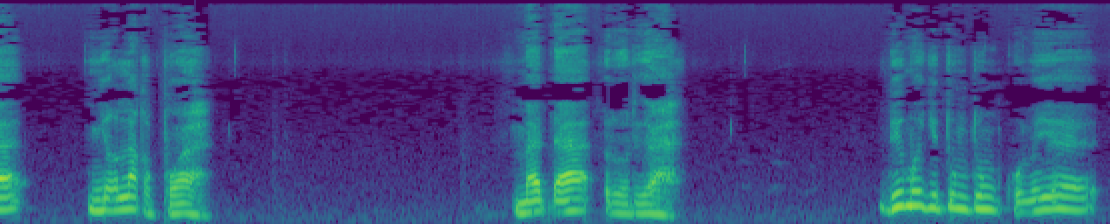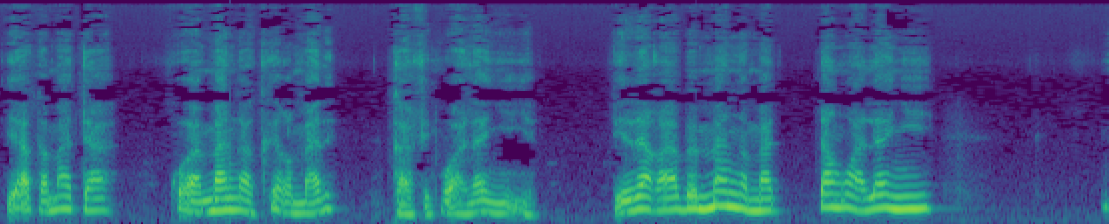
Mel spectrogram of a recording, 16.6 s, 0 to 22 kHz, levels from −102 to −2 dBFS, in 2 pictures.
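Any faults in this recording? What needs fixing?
Three sharp single clicks land at 4.57, 10.04 and 13.54 s, each a thin vertical line across the spectrum. They're likely dropped samples: a fraction of a millisecond of speech goes missing and the waveform jumps straight to a later value. To prevent it, give the capture or transfer buffers more headroom.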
